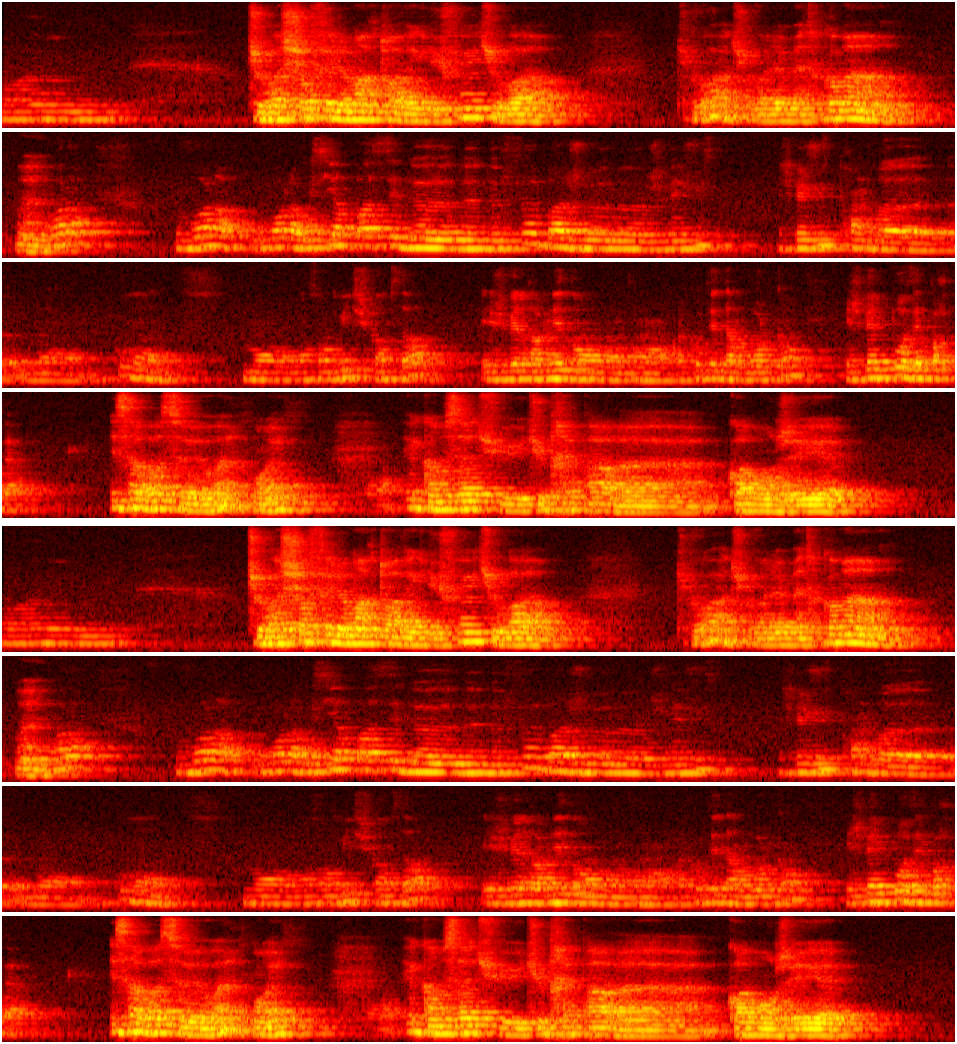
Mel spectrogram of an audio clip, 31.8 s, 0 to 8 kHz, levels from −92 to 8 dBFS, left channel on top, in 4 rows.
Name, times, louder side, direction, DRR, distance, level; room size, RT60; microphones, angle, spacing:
voice 1, 0.0-1.7 2.1-2.7 5.7-6.4 6.7-7.4 8.3-9.0 9.4-13.9 14.4-17.6 17.9-19.5 19.9-22.6 22.9-24.1 26.9-27.2, left 2 dB, 70° left, 1 dB, 0.6 m, -33 dB
voice 2, 2.1-4.5 5.6-7.4 8.1-8.3 24.7-26.2 26.6-26.9 27.2-30.8, right 1 dB, 50° right, -5 dB, 1.2 m, -24 dB
3.2 x 2.8 x 3.2 m, 0.94 s
head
